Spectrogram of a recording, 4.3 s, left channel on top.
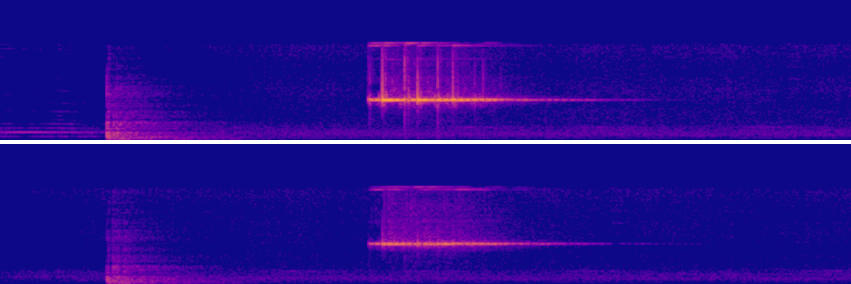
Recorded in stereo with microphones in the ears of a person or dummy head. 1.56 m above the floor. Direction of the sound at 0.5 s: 50° left (ahead or behind).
